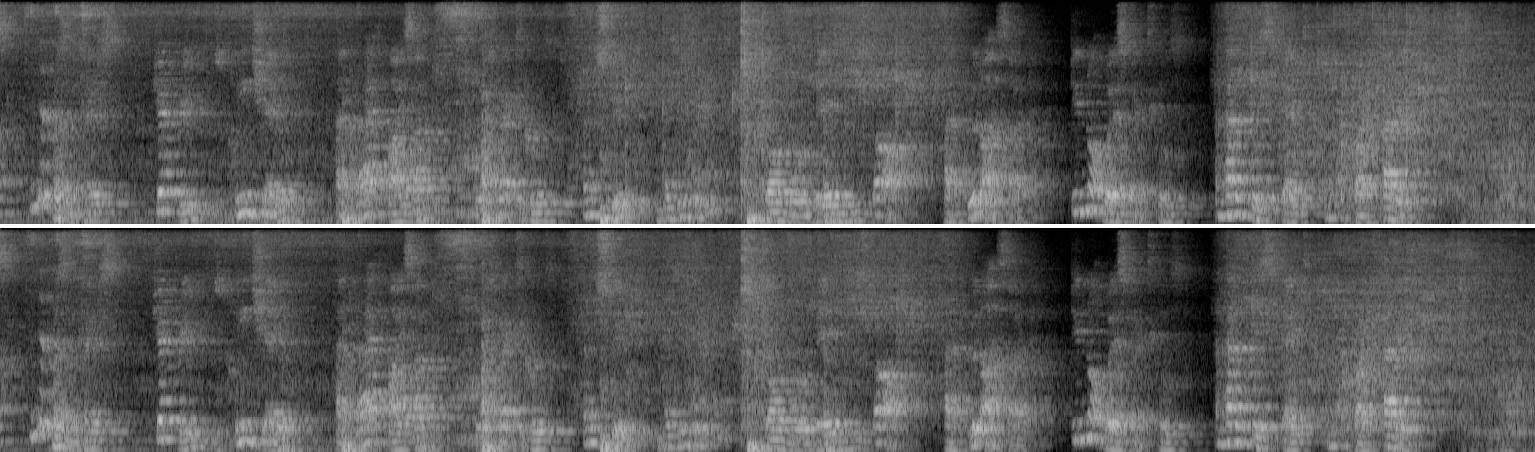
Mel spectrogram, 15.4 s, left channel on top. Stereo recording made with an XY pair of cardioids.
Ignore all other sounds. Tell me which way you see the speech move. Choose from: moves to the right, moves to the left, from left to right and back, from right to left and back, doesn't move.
moves to the left.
